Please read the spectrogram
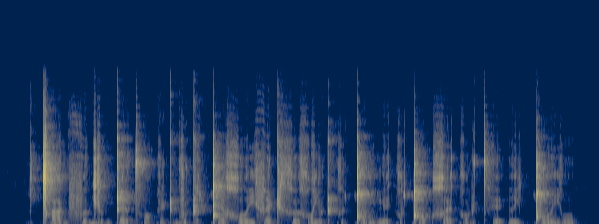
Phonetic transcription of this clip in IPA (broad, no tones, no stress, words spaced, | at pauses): ǀaɡ fɵɡjɵɡ ʈɛt̪ʰɔkaʈ ɡuʈɔ ǃeχuj fɛʈ xɵxɔjoʈ kɵǃɵɡ ŋe kɔǃɔʔ χɛkɔɡ t̪ʰeʔɨj ǃoju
